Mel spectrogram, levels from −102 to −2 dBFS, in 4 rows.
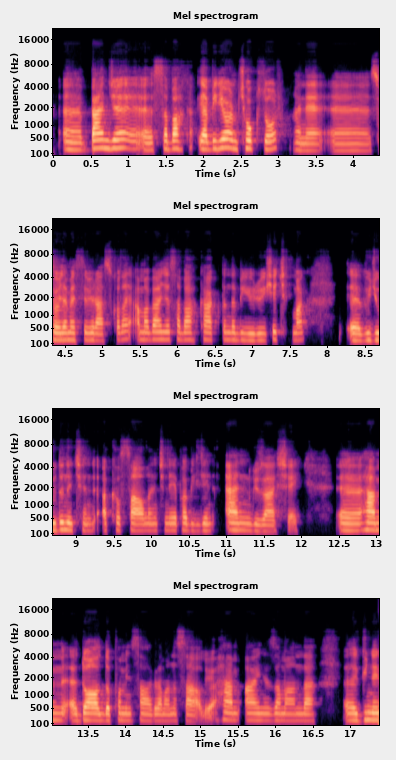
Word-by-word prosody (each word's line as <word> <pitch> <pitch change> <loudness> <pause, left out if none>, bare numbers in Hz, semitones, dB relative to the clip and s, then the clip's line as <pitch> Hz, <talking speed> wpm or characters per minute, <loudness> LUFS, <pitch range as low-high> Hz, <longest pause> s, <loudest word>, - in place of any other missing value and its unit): Eee, 185 -2 +1
bence, 225 0 +8
eee, 210 -5 +2
sabah 210 +2 +3 0.2
Ya, 200 -1 +6
biliyorum 225 +1 +5
çok 220 +2 +2
zor. 205 +3 0
Hani, 170 -2 0
eee, 170 0 -4
söylemesi 185 -1 0
biraz 170 -2 -1
kolay 185 +3 -4
ama 190 0 -2
bence 195 0 +1
sabah 190 -1 -3
kalktığında 185 -1 -3
bir 180 - -5
yürüyüşe 175 +2 -3
çıkmak, 180 -1 -5 0.5
eee, 170 -1 +3
vücudun 180 +2 0
için, 170 -2 -4
akıl 180 - -4
sağlığın 170 -1 +1
için 175 +1 -8
de - - -3
yapabileceğin 170 -1 -5 0.2
en 180 -1 +3
güzel 155 -3 -1
şey. - - -6 0.5
Eee, 170 -1 +1
hem, 180 -1 +4
eee, 165 -2 -3
doğal 175 -1 +5
dopamin 170 0 -2
salgılamanı 165 -1 -4
sağlıyor 160 -2 -3
hem 180 -3 -1
aynı 175 -1 -2
zamanda, 165 -1 -4 0.4
ııı, 175 0 +1
güne 180 +2 0
180 Hz, 150 wpm, -23 LUFS, 170-190 Hz, 0.5 s, bence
